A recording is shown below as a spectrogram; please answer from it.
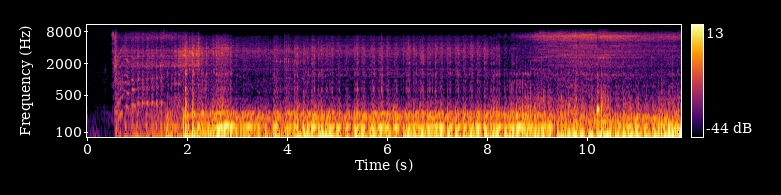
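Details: Engine-swapped BMW E30 hard to start cold: slow catch after cranking, then unstable lumpy idle with irregular pops and stumbles; owner hears an air leak and suspects it, spark plugs black, smoke near plugs at start, runs fine once warm.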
